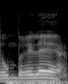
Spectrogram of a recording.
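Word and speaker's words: ombrelèr: alcune note formali vedete ombre l'air naturalmente l'accento tonico sulla ultima e che diventa cento fonico aperto ombre l'air plurale ombre larry è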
